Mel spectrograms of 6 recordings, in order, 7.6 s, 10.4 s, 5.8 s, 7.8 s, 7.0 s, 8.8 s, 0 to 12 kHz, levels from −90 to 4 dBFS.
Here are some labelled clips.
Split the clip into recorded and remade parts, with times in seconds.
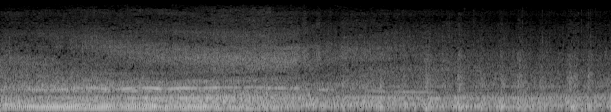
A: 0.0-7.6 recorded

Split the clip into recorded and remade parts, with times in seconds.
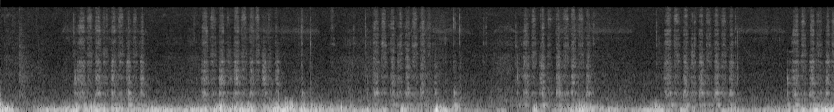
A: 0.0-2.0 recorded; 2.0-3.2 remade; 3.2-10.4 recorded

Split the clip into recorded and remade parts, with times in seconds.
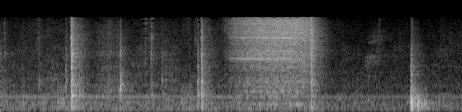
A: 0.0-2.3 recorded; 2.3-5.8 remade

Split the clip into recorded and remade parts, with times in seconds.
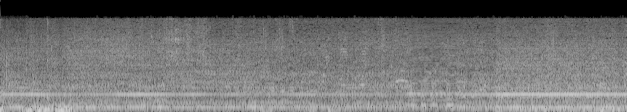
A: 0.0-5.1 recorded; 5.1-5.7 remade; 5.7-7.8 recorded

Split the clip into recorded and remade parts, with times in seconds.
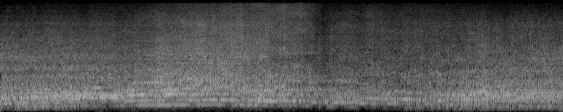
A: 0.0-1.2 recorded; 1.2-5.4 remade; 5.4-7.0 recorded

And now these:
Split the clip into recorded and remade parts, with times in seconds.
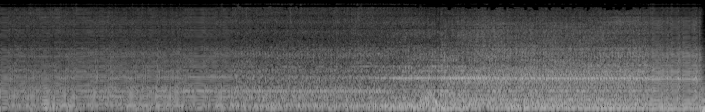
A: 0.0-2.9 remade; 2.9-8.1 recorded; 8.1-8.8 remade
